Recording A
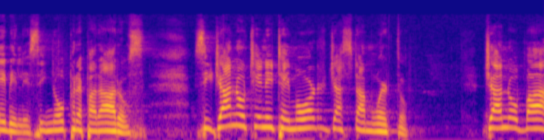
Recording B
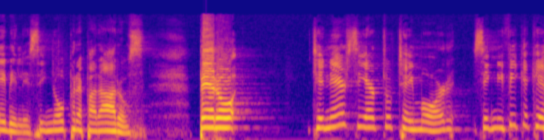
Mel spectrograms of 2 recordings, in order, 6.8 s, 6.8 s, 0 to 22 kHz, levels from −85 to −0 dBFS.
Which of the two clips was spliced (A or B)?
A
